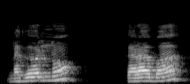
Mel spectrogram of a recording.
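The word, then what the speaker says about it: Nagorno-Karabakh: आप इसको कैसे भी प्रोनाउंस कर सकते हैं, अरब वर्ल्ड में इसको अलग तरीके से प्रोनाउंस करते हैं, इंडिया में अलग और चाइनीज अलग करते हैं।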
